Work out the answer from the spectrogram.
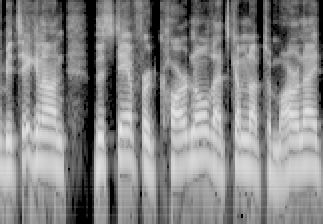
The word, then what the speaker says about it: Cardinal: to do with trees they're the Cardinal and you may think oh you're mispronouncing that the Cardinals like plural no not the bird the color for all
